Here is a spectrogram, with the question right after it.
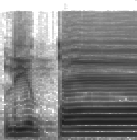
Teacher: sempurnakan bunyi hamzahnya bunyi vokal a bukan bunyi vokal O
